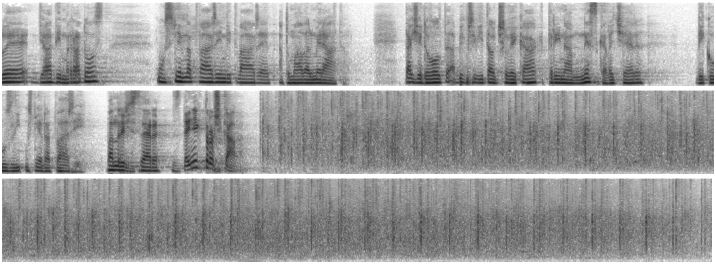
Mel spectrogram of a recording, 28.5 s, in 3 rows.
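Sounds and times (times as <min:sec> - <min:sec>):
speech: 0:00.0 - 0:08.7, 0:09.3 - 0:12.8
audience applause: 0:12.9 - 0:28.4.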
